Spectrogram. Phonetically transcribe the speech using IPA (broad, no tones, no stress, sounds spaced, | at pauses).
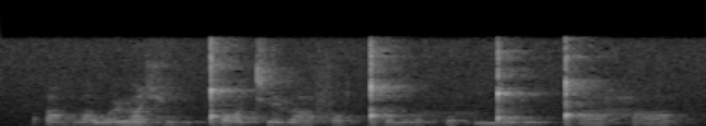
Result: ʔ ɑ m lˠ ə w ʊ ɭ ɑ ç u m ǃʼ ɒ cʰ i ɭ ɑ f ɔ ǃʰ ə ŋ ʊ h ʊ h ʊ ŋ͡ǃ u ŋ i ǃʰ ɑ h ɑ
